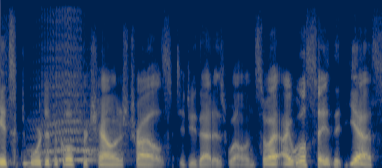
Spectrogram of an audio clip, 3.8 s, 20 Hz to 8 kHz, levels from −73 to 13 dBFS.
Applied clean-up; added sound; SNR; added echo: none; Animal / Brass instrument; 16 dB; none.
